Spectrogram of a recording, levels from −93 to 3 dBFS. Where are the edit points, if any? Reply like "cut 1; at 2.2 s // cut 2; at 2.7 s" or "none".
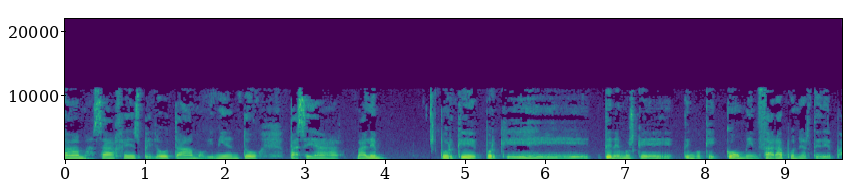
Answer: cut 1; at 4.6 s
